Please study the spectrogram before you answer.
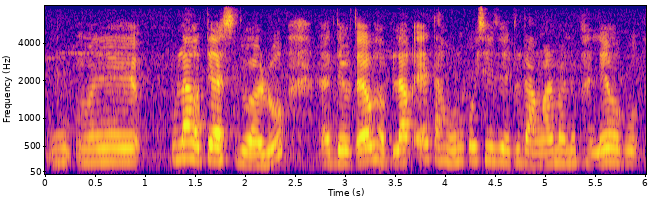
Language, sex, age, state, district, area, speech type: Assamese, female, 18-30, Assam, Nalbari, rural, spontaneous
